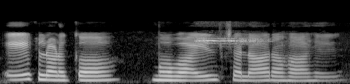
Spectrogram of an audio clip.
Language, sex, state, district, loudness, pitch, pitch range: Hindi, female, Madhya Pradesh, Bhopal, -15 LUFS, 195 Hz, 185-205 Hz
